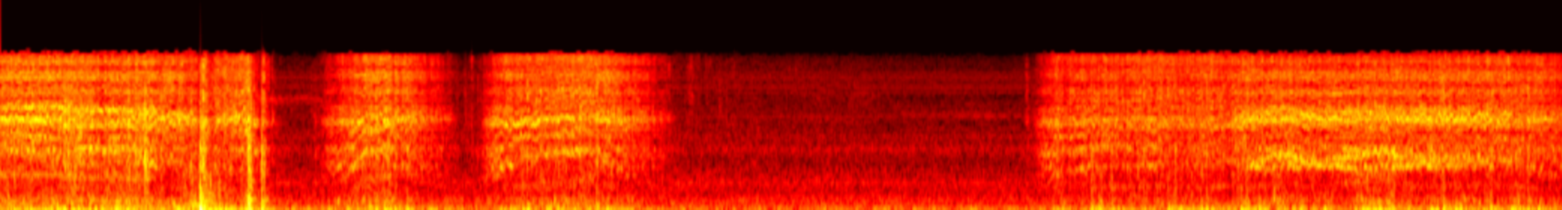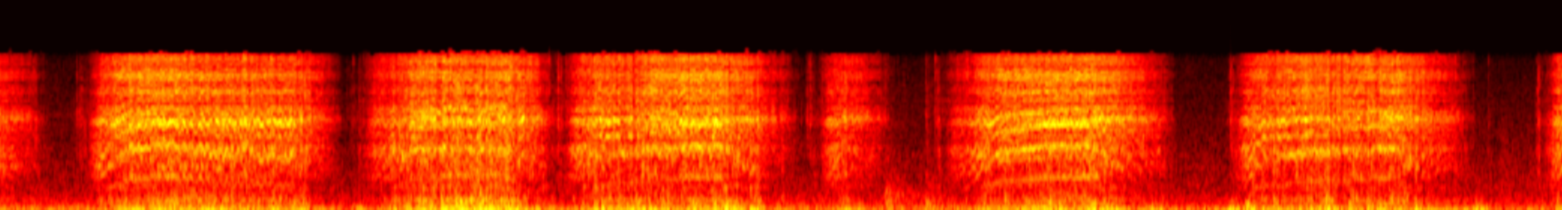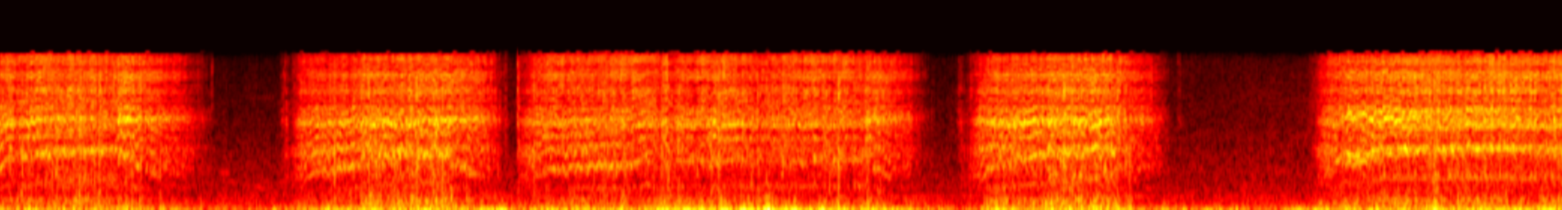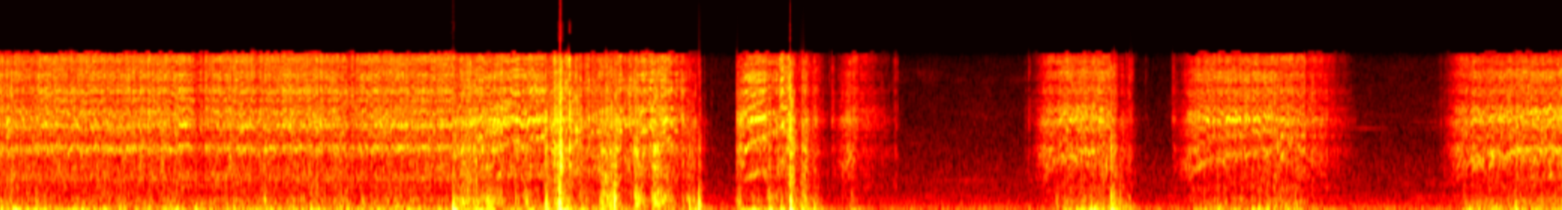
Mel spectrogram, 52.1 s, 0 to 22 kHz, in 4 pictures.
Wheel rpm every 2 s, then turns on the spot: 120, 30, 60, 0, 50, 120, 70, 100, 80, 80, 50, 40, 80, 80, 50, 80, 90, 70, 40, 160, 160, 170, 110, 20, 60, 30.
none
